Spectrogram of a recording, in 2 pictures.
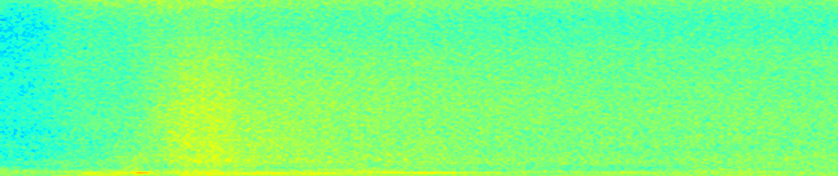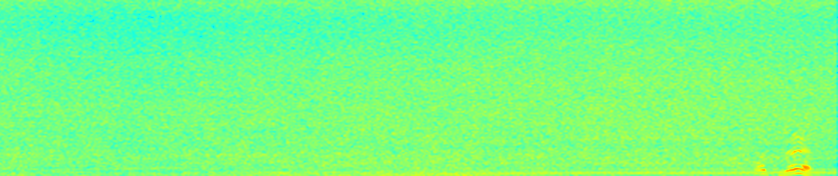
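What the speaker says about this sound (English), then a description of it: "The pre-sale cleaning product is now being applied to your vehicle." At a poorly maintained Washworld Razor car wash, nozzles spray cleaning product onto a vehicle, making a loud, steady hiss that fills the whole stretch, with a machine rumble underneath and faint talk.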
